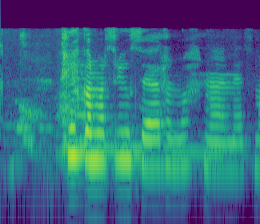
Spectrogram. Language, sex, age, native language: Icelandic, female, 11, Icelandic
